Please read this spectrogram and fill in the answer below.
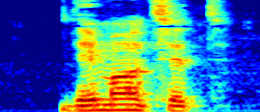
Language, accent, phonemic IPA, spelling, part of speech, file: French, Canada, /de.mɑ̃.tit/, démentîtes, verb, LL-Q150 (fra)-démentîtes.wav
- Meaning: second-person plural past historic of démentir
